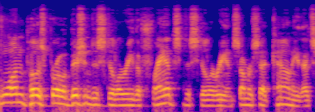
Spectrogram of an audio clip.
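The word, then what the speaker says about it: Frantz: yes there was one post prohibition distillery the france distillery in somerset county that's spelled f-r-a-n-t-z it started it started as the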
